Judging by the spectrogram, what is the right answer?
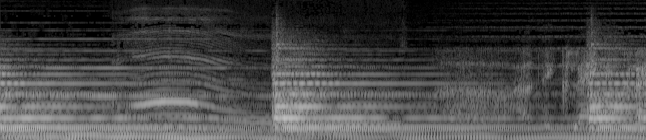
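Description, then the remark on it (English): Church bells, rung by someone pulling on the rope, ring loudly, with two sharp strikes a few seconds apart over a sustained, humming resonance, and a wavering tone rising and falling between them. “Who's ringing these goddamn bells?”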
